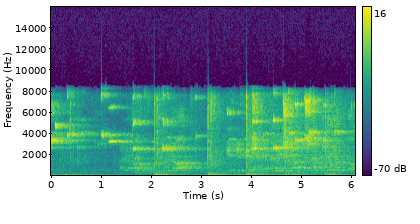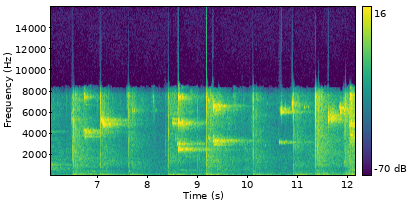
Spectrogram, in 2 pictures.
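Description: Basketball play on a wooden gym floor: sneakers squeaking in many short high chirps and the ball bouncing in sharp strokes, with players' voices calling out in a large hall.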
